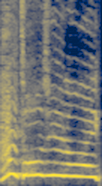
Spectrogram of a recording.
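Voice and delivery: very high, shrill, loud, at-wit's-end scream. Retelling how she finally reacts when her son isn't listening, re-enacting a scream. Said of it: "it's a scream".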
